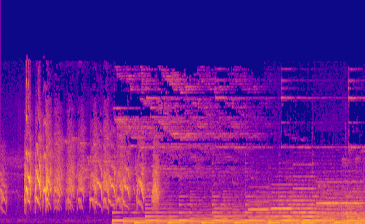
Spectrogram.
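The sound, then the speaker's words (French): A rapid burst of harsh, shrill ring-necked parakeet squawks rings out loud for a couple of seconds before steady instrumental music rises and carries on alone. “La perruche à collier n'est pas l'espèce exotique envahissante la plus problématique.”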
